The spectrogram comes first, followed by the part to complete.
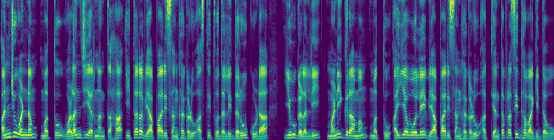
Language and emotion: Kannada, neutral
